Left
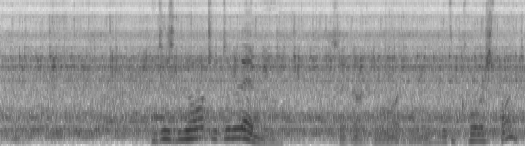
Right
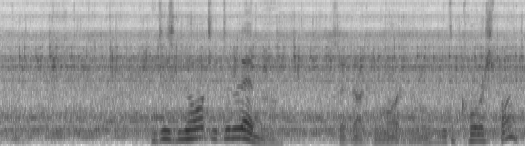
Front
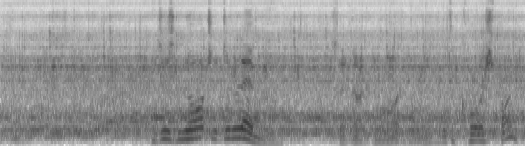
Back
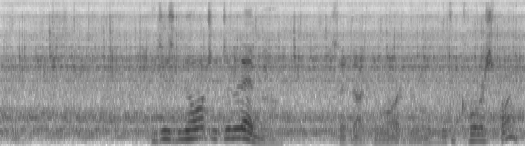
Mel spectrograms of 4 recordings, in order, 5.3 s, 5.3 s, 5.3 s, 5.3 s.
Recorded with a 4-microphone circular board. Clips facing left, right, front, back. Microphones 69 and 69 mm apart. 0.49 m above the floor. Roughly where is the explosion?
I don't hear an explosion.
